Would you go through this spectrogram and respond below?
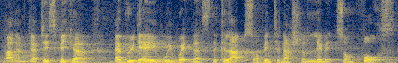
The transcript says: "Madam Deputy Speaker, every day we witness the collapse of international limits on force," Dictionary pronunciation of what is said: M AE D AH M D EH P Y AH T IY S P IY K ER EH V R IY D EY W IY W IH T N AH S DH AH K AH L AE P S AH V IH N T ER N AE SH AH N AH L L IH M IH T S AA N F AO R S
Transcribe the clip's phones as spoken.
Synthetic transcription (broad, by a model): M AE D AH M D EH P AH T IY S P IY K ER EH V R IY D EY W IY W IH T N AH S DH AH K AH L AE P S AH V IH N T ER N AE SH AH N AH L L IH M IH T S N F AO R S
